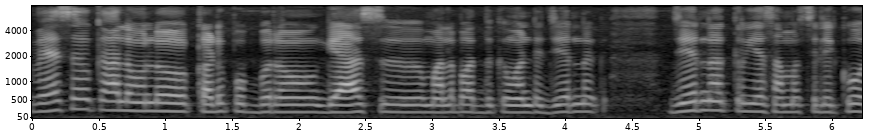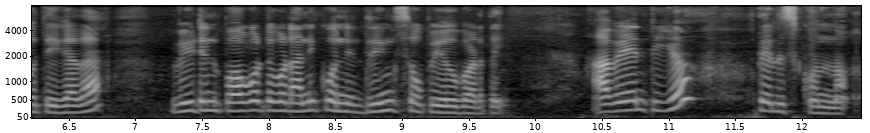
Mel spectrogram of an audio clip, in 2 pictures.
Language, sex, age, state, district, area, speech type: Telugu, female, 30-45, Andhra Pradesh, Bapatla, urban, spontaneous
